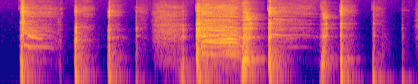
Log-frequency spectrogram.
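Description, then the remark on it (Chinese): A man's violent, prolonged coughing fit after angrily cursing: around a dozen harsh, rasping bursts in an uneven rhythm, with one longer, strained hack in the middle, loud and alone with no talking. “他这一激动，直接开骂了，又剧烈的咳嗽了好一阵子。”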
